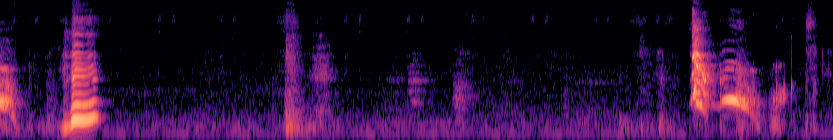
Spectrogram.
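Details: Puppy indoors, barking at an owner taking photos with a phone: opens with a wavering, rising then falling yelp, then a muffled bark, soft rustling, and a later burst of rough, quick barks.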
